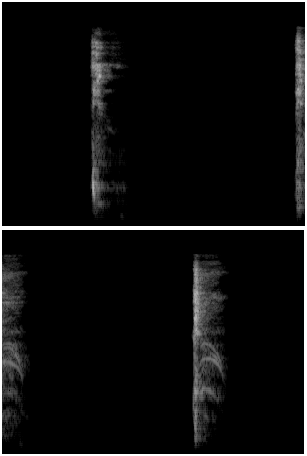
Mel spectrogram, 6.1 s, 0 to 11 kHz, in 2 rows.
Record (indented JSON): {
  "three_cough_length": "6.1 s",
  "three_cough_amplitude": 13678,
  "three_cough_signal_mean_std_ratio": 0.17,
  "survey_phase": "beta (2021-08-13 to 2022-03-07)",
  "age": "18-44",
  "gender": "Female",
  "wearing_mask": "No",
  "symptom_none": true,
  "smoker_status": "Never smoked",
  "respiratory_condition_asthma": true,
  "respiratory_condition_other": false,
  "recruitment_source": "REACT",
  "submission_delay": "1 day",
  "covid_test_result": "Negative",
  "covid_test_method": "RT-qPCR",
  "influenza_a_test_result": "Negative",
  "influenza_b_test_result": "Negative"
}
